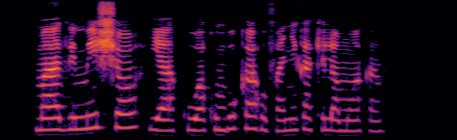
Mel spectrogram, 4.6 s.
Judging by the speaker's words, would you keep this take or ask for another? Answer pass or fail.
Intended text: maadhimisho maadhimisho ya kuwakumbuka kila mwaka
fail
